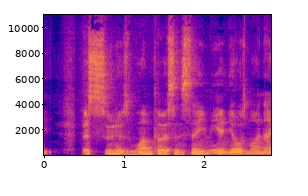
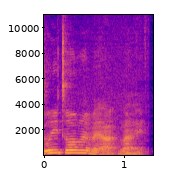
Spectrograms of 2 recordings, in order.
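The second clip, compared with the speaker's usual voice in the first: high, incredulous what-are-you-on-about; incredulous denial; 7 semitones higher, faster than usual. Retold or imitated. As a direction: pitch it up in disbelief. Acts out his denial.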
